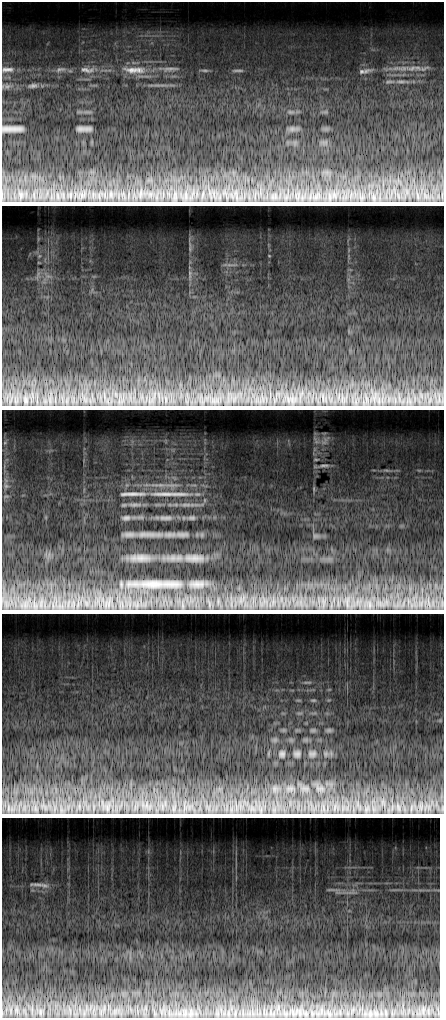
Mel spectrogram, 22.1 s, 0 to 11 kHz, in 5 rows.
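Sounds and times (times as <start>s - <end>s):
traffic rumbling: 0.0s - 22.0s
vehicle horn tooting: 15.9s - 16.6s.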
